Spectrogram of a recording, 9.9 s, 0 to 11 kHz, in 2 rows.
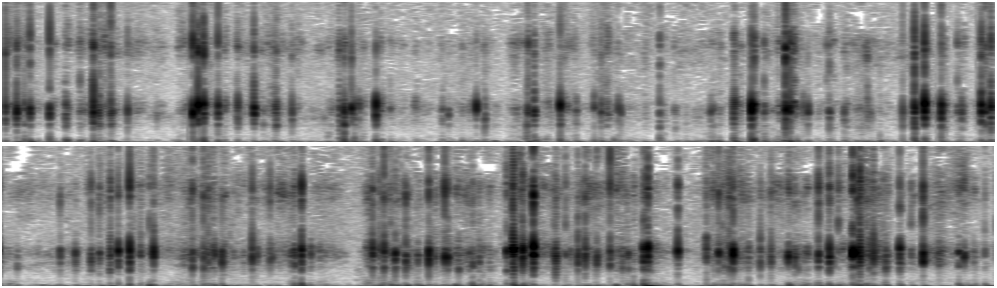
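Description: A small, hollow, rainbow corrugated plastic pop tube toy is stretched out and squeezed back by fingertips, its ribs crackling. Dense, rapid clicks and crinkly crackles run throughout, bright and centered around 2.5 kHz, with a few louder snaps standing out.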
